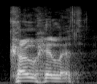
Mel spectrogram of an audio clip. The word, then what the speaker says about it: Koheleth: I want to pronounce it correctly. Koheleth. Koheleth.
